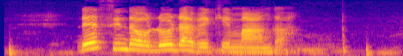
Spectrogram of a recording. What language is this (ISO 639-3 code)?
dav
